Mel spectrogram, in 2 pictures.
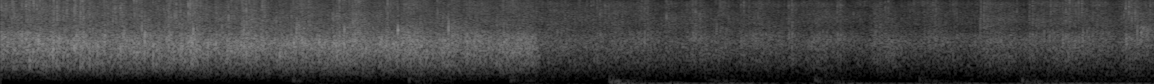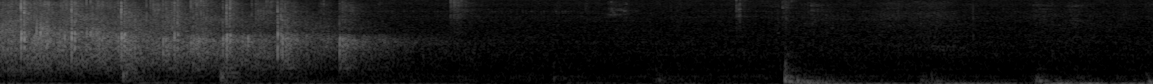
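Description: High heels tap across a stage floor.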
